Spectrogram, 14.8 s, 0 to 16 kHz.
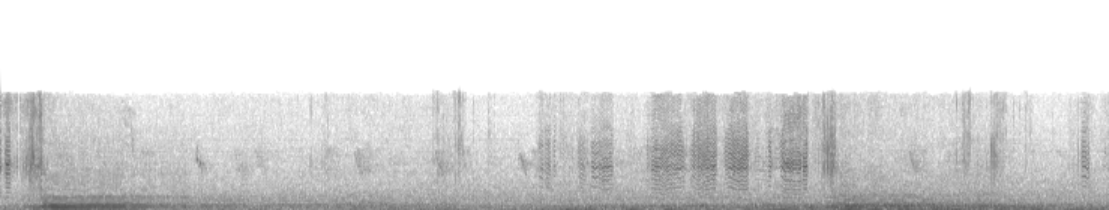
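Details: Bumblebee foraging on a Champlain rose in a back yard in Toronto, Ontario, on June 5, 2010: a loud, steady low buzz with rich harmonics, rising and falling in pitch as it moves, over bursts of rustling hiss.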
